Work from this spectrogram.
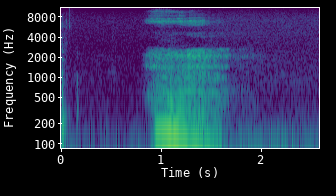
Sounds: Sigh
